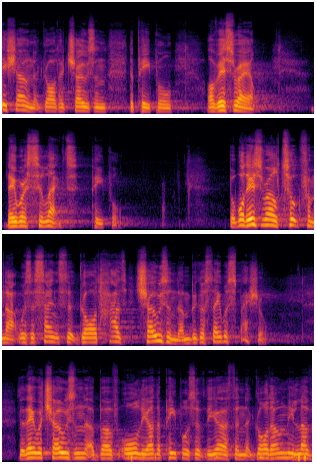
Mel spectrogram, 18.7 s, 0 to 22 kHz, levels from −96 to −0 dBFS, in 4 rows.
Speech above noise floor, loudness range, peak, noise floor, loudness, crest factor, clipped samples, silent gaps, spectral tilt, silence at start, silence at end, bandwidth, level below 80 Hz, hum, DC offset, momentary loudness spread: 41 dB; 4 LU; -4 dBFS; -65 dBFS; -24 LUFS; 20 dB; under 0.1%; none; -5.5 dB/octave; 0 s; 0 s; 12 kHz; -76 dBFS; none; under 0.1%; 14 LU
